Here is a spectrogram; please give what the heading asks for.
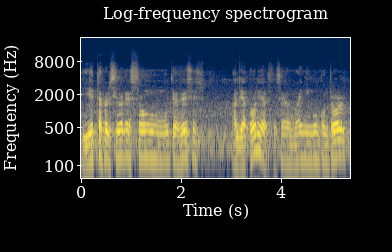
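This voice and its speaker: A Cuban man, a chess coach, giving thoughtful interview answers in a measured way with frequent pauses. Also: mid-range voice, fairly even intonation. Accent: Cuban Spanish. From Cuba. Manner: measured, thoughtful, many hesitations. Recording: muffled audio with clear background noise.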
